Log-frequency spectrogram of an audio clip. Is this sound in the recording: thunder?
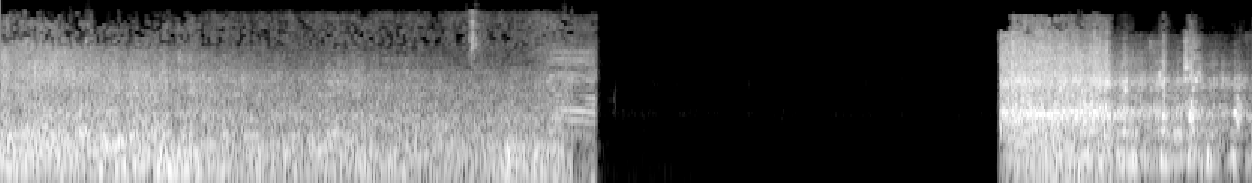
yes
